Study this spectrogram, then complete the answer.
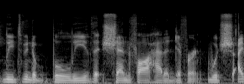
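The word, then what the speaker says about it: Shenhua: Yeah, this one, that's one that the dub changes a little bit, but I think that's actually how it's pronounced with like the Chinese pronunciation.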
